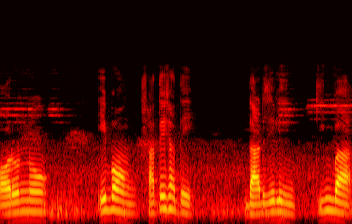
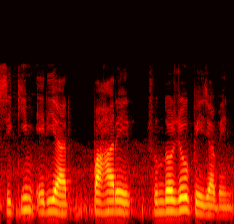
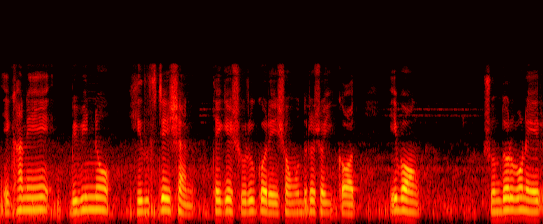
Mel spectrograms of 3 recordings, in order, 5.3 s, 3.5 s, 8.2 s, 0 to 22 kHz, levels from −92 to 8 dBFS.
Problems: none marked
